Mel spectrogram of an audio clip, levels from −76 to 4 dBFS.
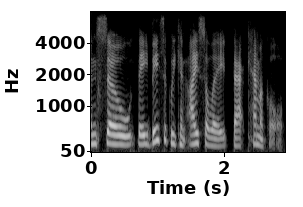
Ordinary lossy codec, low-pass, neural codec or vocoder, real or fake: Opus, 16 kbps; 7.2 kHz; codec, 16 kHz, 2 kbps, FunCodec, trained on Chinese and English, 25 frames a second; fake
